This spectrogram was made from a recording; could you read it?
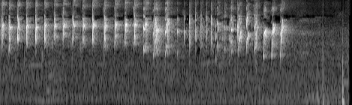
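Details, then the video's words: Lovebird master recording for bird training: quick harsh chattering notes that thin out toward the end, followed by a few low knocks and a sharp click before silence. "BURUNG LOVEBRID GACOR DORR. COCOK BUAT MASTERAN"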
